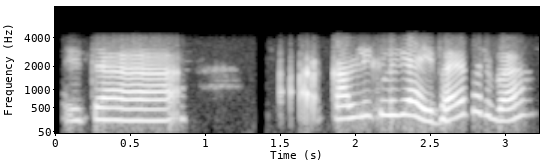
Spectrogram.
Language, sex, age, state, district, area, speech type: Assamese, female, 30-45, Assam, Barpeta, rural, conversation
